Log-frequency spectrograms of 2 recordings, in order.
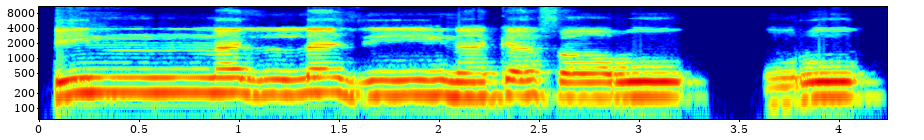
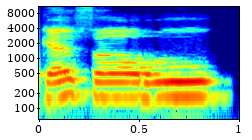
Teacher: যখন পেশ হয়, দম্মা হয়, তখন এটাকে একটু এক্সট্রা একটু প্রেসার দিতে হয়, এতে করে এটা পরিপূর্ণভাবে মোটা হয়।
